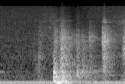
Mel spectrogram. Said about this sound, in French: La porte de la cuisine est ouverte.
